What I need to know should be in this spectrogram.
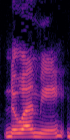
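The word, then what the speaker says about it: Noemí: But, and then, because then Naomi gets to, nope, nope, nope, said that wrong. Noemi gets to shoot, like, she shoots him and he still doesn't die.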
